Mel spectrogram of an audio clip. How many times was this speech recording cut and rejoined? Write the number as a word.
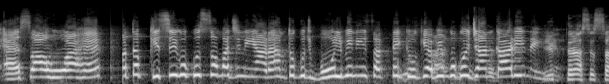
one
